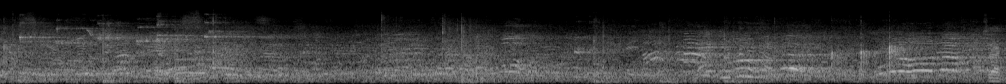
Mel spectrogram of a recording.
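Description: Basketball gym during a free throw: a basketball bouncing on the hardwood floor, with voices of players and spectators in the hall.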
